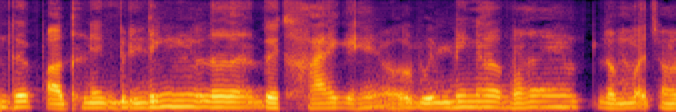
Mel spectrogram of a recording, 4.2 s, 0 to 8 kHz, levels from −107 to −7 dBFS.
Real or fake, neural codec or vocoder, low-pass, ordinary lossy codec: fake; codec, 16 kHz, 1 kbps, FreqCodec, larger model; none; none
